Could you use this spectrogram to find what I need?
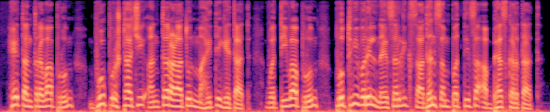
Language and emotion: Marathi, neutral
